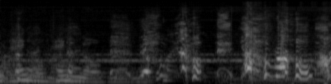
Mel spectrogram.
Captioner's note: sobbing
